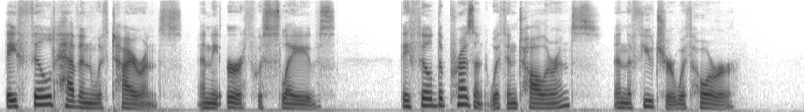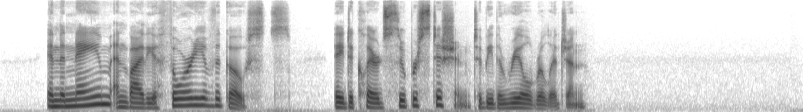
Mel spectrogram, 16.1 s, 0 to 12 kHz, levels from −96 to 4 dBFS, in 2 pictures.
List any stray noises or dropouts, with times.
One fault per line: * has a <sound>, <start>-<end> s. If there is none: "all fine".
all fine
